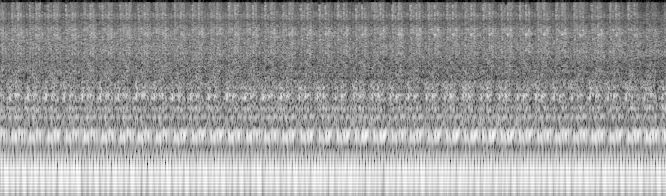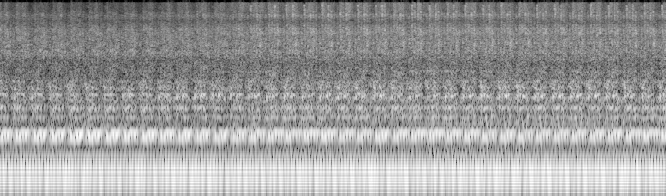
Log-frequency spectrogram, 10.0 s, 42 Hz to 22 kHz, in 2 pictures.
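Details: BMW E36 race car, rebuilt M52B28 inline-six, first start after the rebuild with a replacement used wiring harness: smooth, even idle with a steady low hum and no knocks or misses. Running cleanly, though not yet tested under load.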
